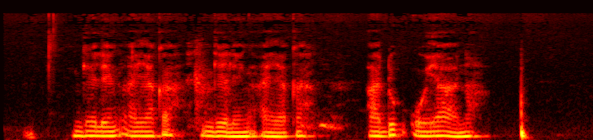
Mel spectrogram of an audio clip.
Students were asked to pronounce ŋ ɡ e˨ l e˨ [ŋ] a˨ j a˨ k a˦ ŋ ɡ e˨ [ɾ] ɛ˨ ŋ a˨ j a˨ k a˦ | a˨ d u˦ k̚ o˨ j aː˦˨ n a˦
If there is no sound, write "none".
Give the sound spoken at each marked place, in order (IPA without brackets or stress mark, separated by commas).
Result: ŋ, l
